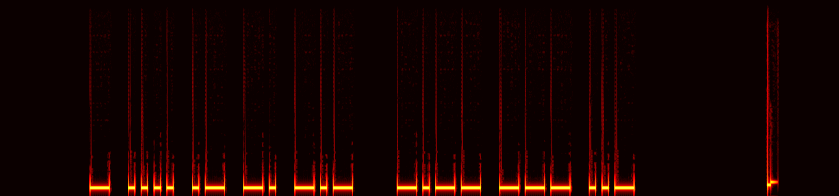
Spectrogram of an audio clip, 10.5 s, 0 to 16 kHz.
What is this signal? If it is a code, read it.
Morse code, heard as a keyed tone, about 15 wpm, 700 Hz. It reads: THANK YOU
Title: Sets of 2 Words 15wpm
